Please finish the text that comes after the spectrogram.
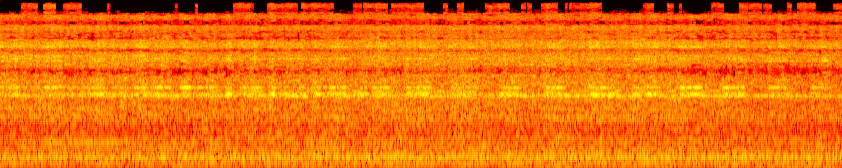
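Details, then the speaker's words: Lathe skimming a Mahindra Scorpio N brake disc for brake jerking: steady hissing, scraping cut with faint rhythmic chatter at the thicker outer edge, normal and going silent toward the centre. "देखो किनारी पे आवाज करती क्योंकि किनारी होती है इसकी मोटी। लास्ट में सेंटर में ऊपर तक जाते-जाते इसकी आवाज बिल्कुल नहीं आएगी।"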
